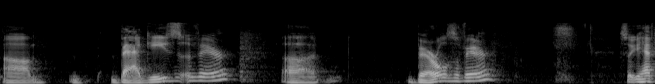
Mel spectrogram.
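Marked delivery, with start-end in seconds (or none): 1.1-2.3 "baggies of air" slow, climbing high at the end; puzzled question. Shown as a demonstration. Mock query about packaging air. 4.1-4.9 "barrels of air" climbing high to the end; puzzled question. Shown as a demonstration. Mock query about packaging air.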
